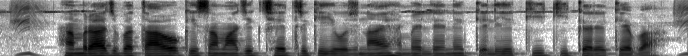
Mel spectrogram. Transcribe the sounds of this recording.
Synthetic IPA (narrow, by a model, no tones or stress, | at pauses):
həmɾaːd͡ʒbət̪aːokisaːmaːd͡ʒɪkt͡ʃʃʰeːt̪ɾəkijoːd͡ʒnaːeɦɐmẽleːnekeliekikikəɾekeːba̰ː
